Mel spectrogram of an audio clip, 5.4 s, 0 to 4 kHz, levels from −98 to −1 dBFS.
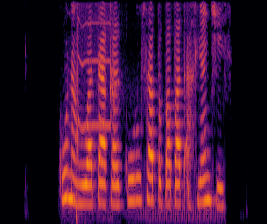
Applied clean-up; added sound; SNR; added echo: none; Drill; 16 dB; none.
